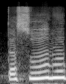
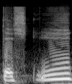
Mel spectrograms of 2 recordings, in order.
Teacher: صوت موٹا پڑھنا ہے سین کی آواز نہ آئے وہ مدہ ایک الف کے برابر کھینچیں تصوموا کریں گے تو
